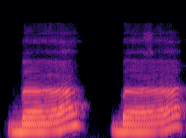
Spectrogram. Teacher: Itu adalah huruf yang pakai bibir bukan pakai gigi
